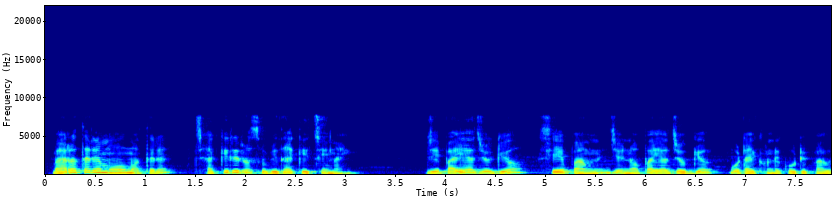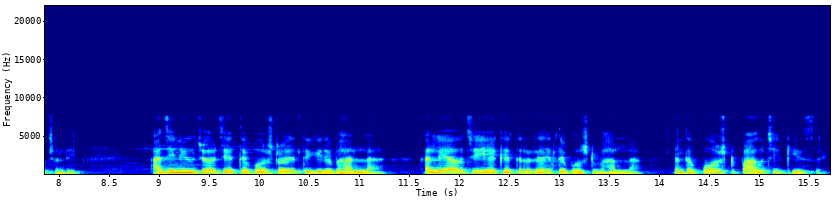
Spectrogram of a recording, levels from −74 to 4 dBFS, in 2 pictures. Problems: none marked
